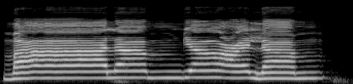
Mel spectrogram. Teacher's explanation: लाम मीम ज़बर लम या लम, आगे वक़फ़ यअलम। लहजे को हमने नीचे की तरफ लेके आना है ताकि हमें सुनने वाले को और हमें समझ आ जाए कि यहाँ पे बात एक दफ़ा मुकम्मल हो गई है यानी कि वक़फ़ हो गया है।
